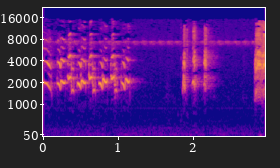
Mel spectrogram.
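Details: Sooty-headed bulbul (kutilang) singing vigorously: a rapid run of bubbly chirped notes for about a second, a pause, then three short bursts and a loud harsh chirp at the end, over a steady high electronic whine.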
